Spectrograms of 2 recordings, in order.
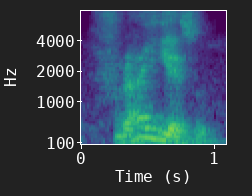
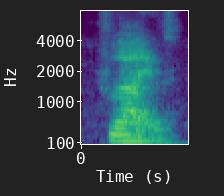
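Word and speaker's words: flies: フライエズ？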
